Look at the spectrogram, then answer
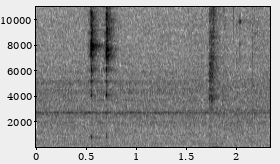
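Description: A couple of sharp computer mouse clicks in quick succession, crisp and close, pressing a go button in quiet room tone, with a faint softer tick following a moment later.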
